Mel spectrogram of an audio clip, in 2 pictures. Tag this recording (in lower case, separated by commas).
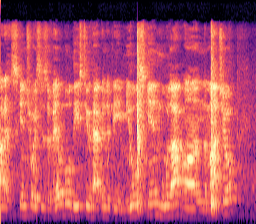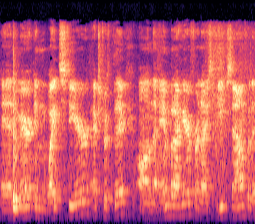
speech, percussion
